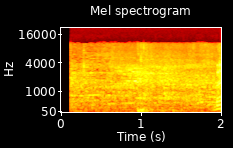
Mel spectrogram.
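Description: Indistinct background voices and room noise, with one low thump about a second in.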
